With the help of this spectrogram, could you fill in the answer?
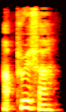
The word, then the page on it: upriver: British English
